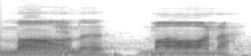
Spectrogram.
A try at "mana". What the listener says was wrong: There's no R in it.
